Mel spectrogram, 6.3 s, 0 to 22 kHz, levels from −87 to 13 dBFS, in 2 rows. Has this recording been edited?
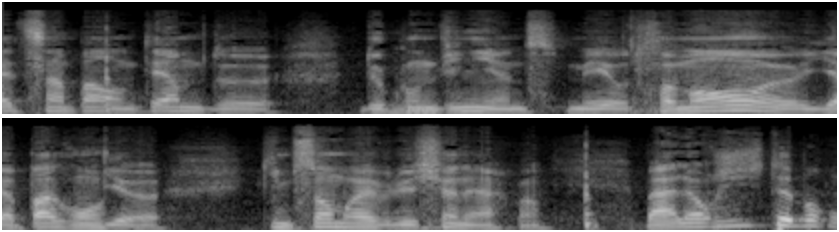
yes; 1 cut; at 3.5 s

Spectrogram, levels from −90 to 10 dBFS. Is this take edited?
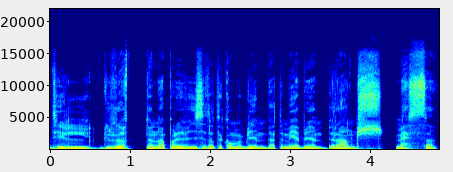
no; 0 cuts

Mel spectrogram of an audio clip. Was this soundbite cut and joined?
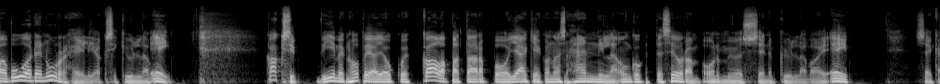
yes; 6 cuts; at 1.5 s, 3.5 s, 5.6 s, 6.5 s, 7.0 s, 7.8 s

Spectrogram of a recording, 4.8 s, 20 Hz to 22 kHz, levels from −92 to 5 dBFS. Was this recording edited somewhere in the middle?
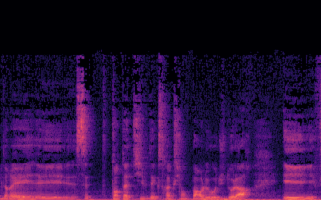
no; 0 cuts

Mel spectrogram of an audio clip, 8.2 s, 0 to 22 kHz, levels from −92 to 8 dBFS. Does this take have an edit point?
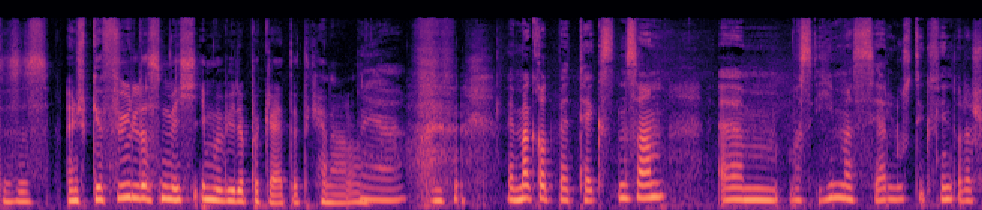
no; 0 cuts

